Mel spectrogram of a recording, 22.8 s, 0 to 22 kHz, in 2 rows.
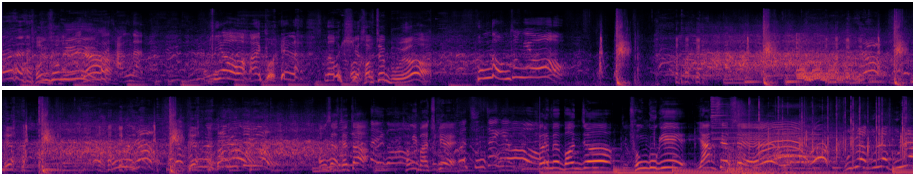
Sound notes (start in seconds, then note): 7.4 slaps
